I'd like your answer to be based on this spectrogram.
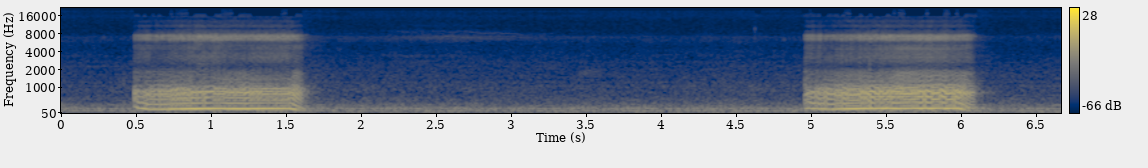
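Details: Two long, loud, buzzing snores about four seconds apart with quiet between them: heavy snoring in a sleeping dog.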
